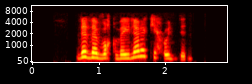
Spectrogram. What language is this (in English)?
Kabyle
